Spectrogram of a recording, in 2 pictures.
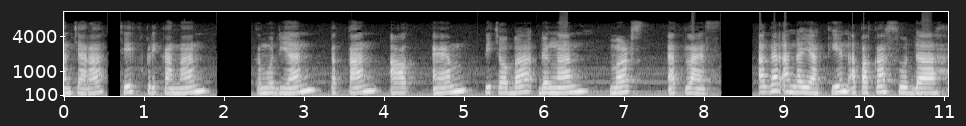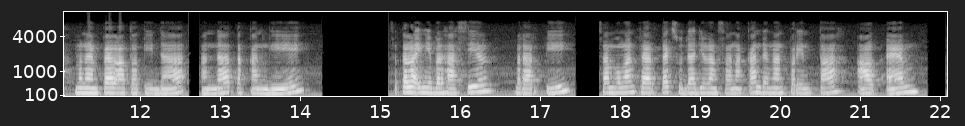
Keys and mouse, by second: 2.7 right click, 5.1 alt+m, 13.8 g.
